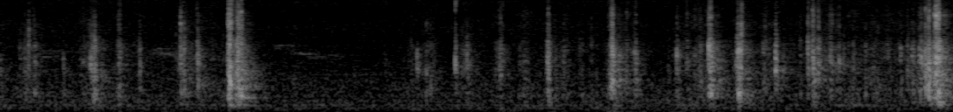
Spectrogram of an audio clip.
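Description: Slow typing on a full-size black mechanical gaming keyboard with plastic keycaps and a hollow body, its keys pressed with fingertips. About twenty short, bright clacks come at an uneven pace, with a brief pause early on and a louder keystroke near the end. Each click dies away almost at once and has no low-end thump.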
